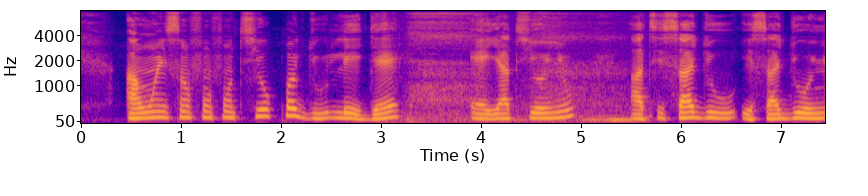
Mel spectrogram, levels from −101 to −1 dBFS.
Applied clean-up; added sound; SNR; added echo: none; Breathing; 15 dB; none.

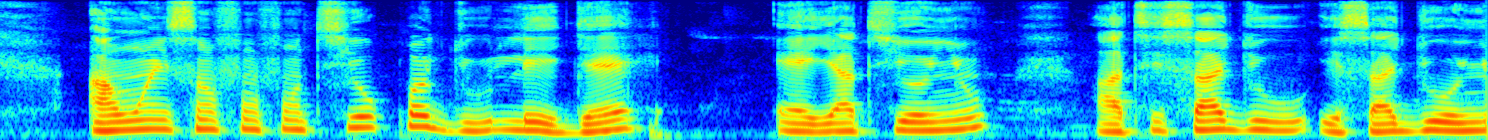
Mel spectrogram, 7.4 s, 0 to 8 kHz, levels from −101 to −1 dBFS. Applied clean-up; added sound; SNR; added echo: none; none; none; none.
